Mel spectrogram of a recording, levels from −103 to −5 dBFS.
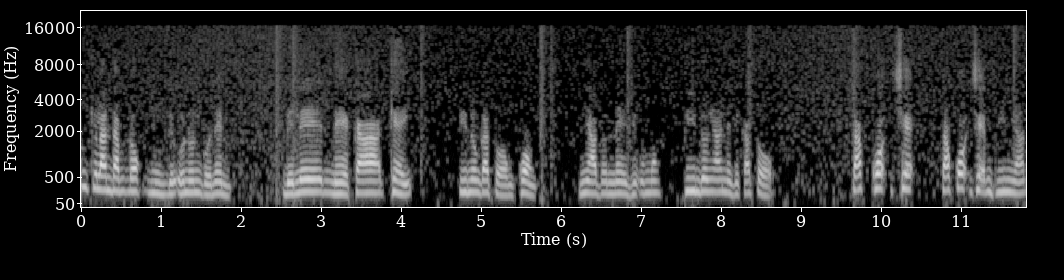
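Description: From start to finish, the speech suffers overdone noise removal. Bands near the noise floor are cut hard, leaving twinkling near-silence between phrases.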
